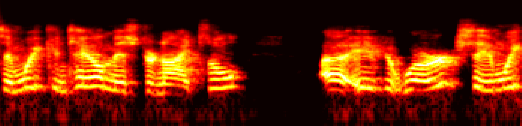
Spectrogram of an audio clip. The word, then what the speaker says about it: Neitzel: Neitzel. Okay, Ron, I'm so sorry. Please forgive me, sir. Ron Neitzel is how you pronounce his name.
